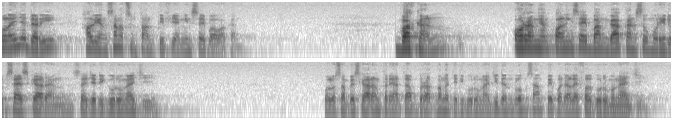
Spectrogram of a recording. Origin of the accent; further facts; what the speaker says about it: South Sulawesi, Indonesia; ayah saya seorang pelaut, nenek moyangku, seorang pelaut. Karena saya aslinya orang Solo, Sulawesi maksudnya, dari selatan.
